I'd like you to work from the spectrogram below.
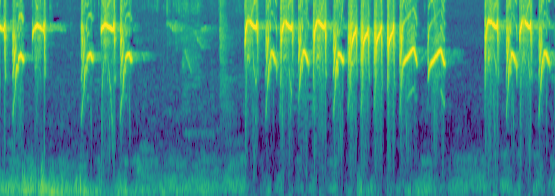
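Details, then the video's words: Gacor cinereous tit song used for luring birds into traps: short phrases of high piercing notes, then a long run of about a dozen rapid, chattering double notes, each swooping down and up. "Suara Burung Glatik Batu Gacor"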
